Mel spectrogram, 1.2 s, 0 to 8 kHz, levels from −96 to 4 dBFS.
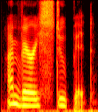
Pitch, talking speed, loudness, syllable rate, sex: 190 Hz, 195 wpm, -15 LUFS, 5.7 syllables/s, female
